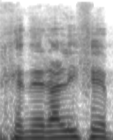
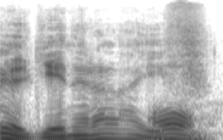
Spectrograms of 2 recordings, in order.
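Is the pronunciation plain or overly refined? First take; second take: plain; overly refined. First: It is said in a plain, everyday way. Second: It is said in an exaggeratedly posh, refined way.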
